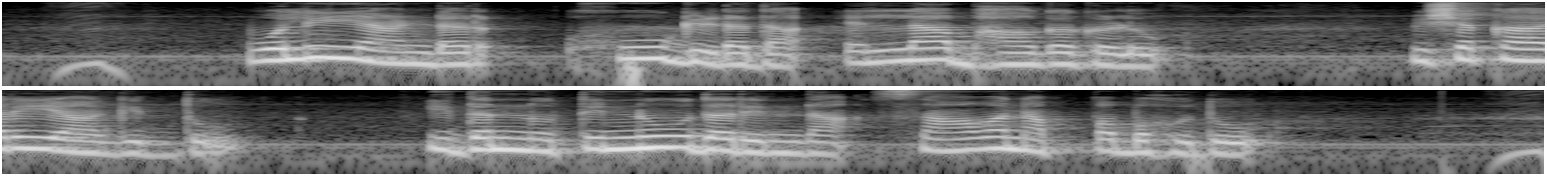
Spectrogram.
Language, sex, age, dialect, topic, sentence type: Kannada, female, 41-45, Mysore Kannada, agriculture, statement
